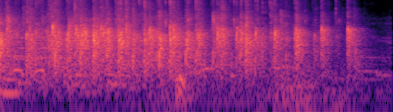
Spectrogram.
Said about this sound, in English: Yeah, do I get a round of applause for that?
